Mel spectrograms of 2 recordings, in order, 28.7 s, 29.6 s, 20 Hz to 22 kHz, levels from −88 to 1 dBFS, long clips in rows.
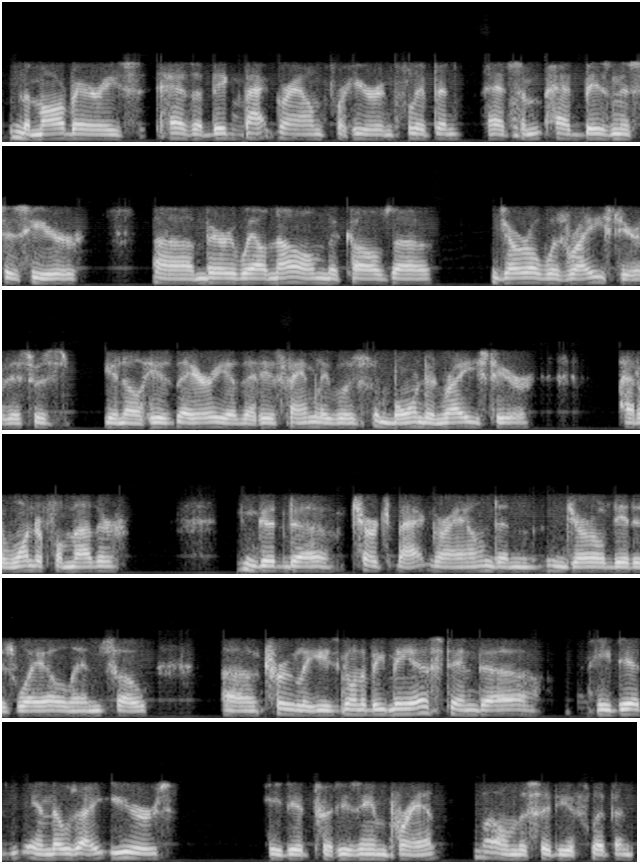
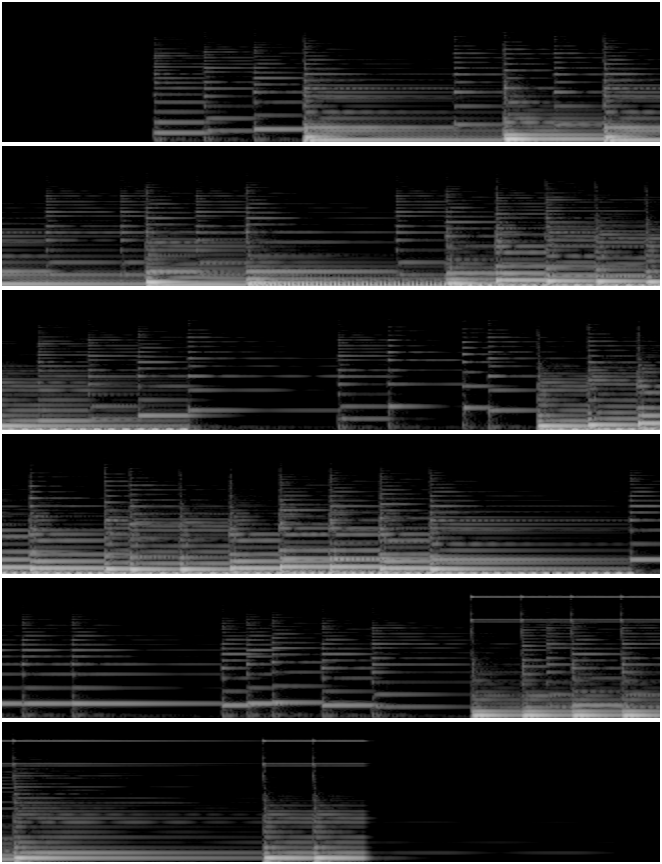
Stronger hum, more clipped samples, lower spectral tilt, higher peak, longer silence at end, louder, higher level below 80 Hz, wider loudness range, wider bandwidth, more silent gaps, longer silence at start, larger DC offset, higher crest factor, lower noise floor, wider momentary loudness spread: neither; neither; about the same, -8.5 dB/octave vs -8.5 dB/octave; first, 0 dBFS vs -14 dBFS; second, 0.05 s vs 2.2 s; first, -17 LUFS vs -33 LUFS; second, -70 dBFS vs -34 dBFS; second, 2 LU vs 12 LU; second, 4 kHz vs 13 kHz; neither; second, 0.05 s vs 1.15 s; neither; about the same, 16 dB vs 16 dB; second, -72 dBFS vs -88 dBFS; second, 7 LU vs 19 LU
